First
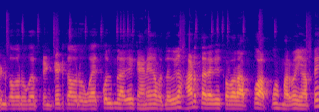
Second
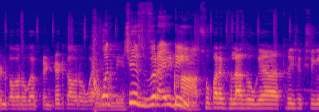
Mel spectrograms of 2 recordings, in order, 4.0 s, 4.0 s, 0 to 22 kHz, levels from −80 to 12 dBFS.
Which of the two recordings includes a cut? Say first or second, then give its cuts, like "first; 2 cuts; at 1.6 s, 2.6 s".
second; 1 cut; at 1.2 s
